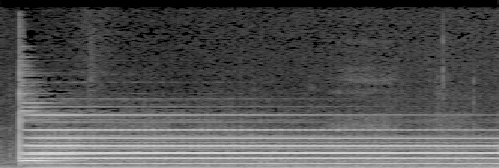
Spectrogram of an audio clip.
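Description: chime ringing

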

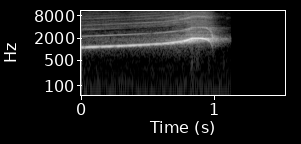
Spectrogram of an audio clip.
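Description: slide whistle

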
